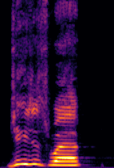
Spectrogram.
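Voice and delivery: tossed off loudly like a schoolyard joke; imitating a classmate smirking at the preacher's kid; kids' mocking taunt. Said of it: "Everybody used to tell me that verse in middle school".

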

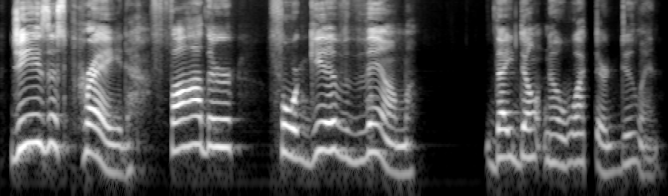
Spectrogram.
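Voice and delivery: slowed scripture reading with a hushed finish; slow, hushed quote of Jesus praying. Retold or imitated. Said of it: "this is out of the Message".

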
